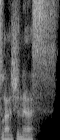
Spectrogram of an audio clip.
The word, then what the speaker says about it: La Jeunesse: So yeah, Troy dress Latiness. La Jeunesse. La Jeunesse. – It's a soft J.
